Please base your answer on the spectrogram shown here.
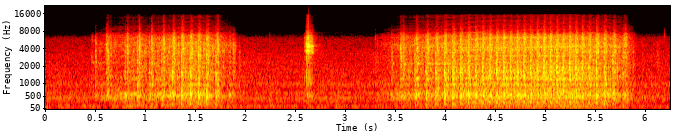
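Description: A sewing machine stitching a belt blouse runs in two steady bursts of rapid rhythmic needle clatter, loud and close, with a brief sharp click between them as the fabric is turned.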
